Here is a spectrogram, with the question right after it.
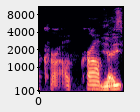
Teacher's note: well they kind of roll the r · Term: rolling R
